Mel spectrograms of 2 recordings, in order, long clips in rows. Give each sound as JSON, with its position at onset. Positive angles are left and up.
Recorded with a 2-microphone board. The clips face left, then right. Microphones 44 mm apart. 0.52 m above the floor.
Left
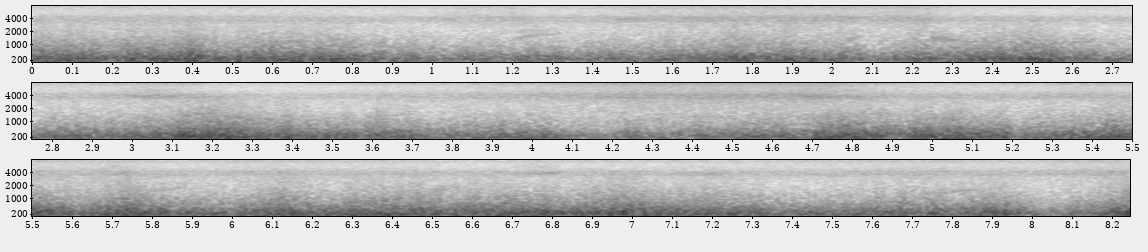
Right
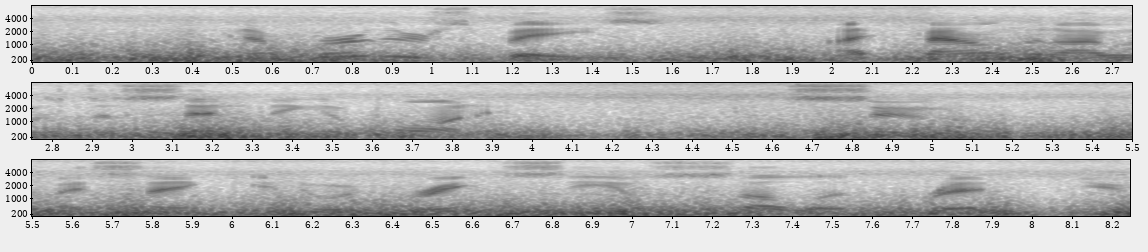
{"t": 0.5, "sound": "a man speaking", "side_deg": -75}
